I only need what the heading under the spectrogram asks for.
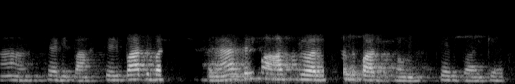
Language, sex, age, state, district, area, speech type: Tamil, female, 18-30, Tamil Nadu, Cuddalore, rural, conversation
